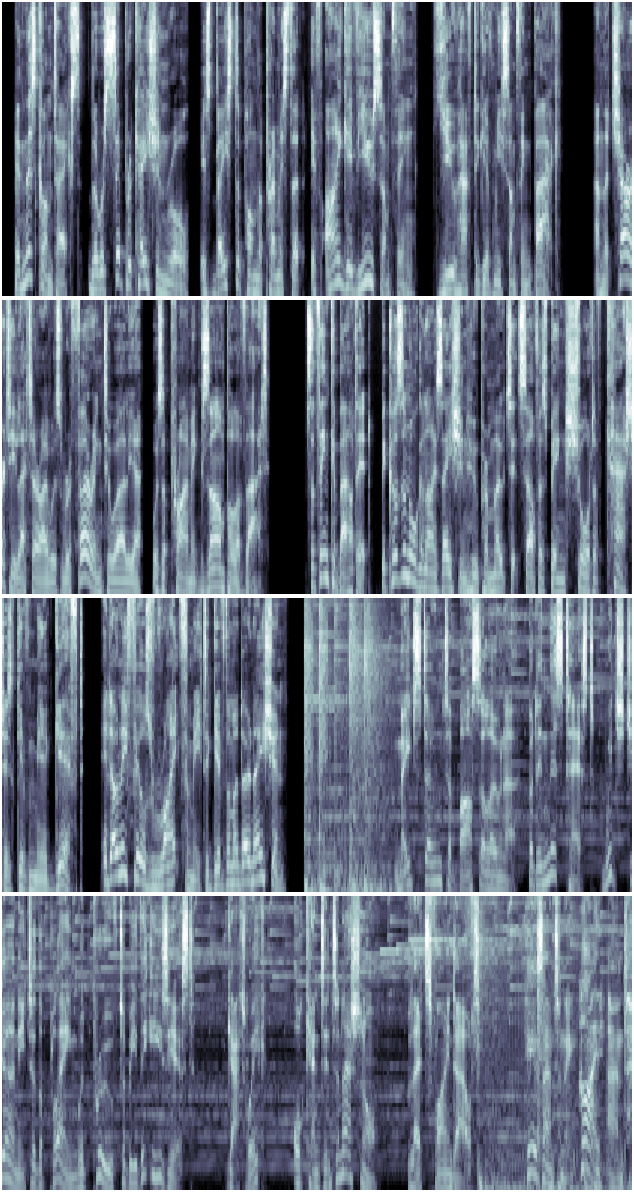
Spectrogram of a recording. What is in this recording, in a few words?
english british podcasts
